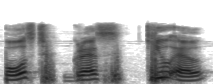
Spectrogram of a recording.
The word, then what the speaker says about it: PostgreSQL: data integrity and correctness post gree will be pronounced as post Gress ql is an open source relational database management system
